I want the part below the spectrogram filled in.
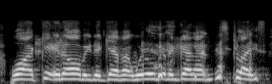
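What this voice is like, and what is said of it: Put-on London accent. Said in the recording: “the London accent”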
